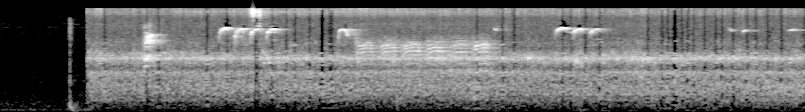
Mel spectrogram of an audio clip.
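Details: A Carolina chickadee in a small patch of New Jersey woods gives its chick-a-dee call: thin, high chips, then a run of buzzy, lower dee notes, over a steady insect hum and light outdoor noise.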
